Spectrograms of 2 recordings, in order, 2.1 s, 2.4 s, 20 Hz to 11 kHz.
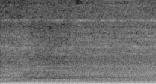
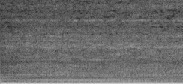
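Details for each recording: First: Built Honda D16Y8 in an EG Civic, first run after rebuild, idling several minutes without coolant, owner wary of overheating: deep steady drone with smooth even pulse, no knocking or tapping; sounds healthy. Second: Built Honda D16Y8 engine just reinstalled in an EG Civic, first start, warming up with check engine light on: steady fast idle, even beat, no hunting, well above normal warm idle; owner suspects IACV control, not confirmed.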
